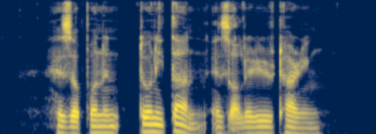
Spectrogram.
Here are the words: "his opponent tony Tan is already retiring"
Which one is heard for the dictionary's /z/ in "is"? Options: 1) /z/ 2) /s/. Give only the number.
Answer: 1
